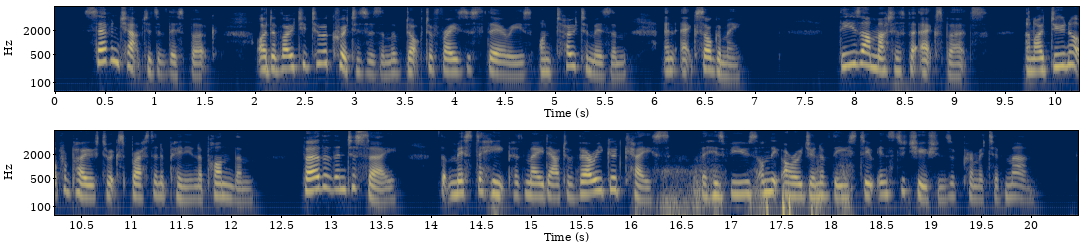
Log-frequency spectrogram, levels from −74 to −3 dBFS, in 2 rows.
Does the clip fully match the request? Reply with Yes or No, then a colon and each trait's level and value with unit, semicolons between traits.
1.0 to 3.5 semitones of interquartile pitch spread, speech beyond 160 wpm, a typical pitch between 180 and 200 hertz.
No: average, 4.5 semitones; average, 180 wpm; high, 190 Hz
